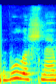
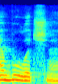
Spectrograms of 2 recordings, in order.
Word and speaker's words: булочная: Так, например, произошло изменение нормы звукосочетания в таких словах, как булочная, булочная, да, еще некоторое время назад недопустимо было произносить булочная, нужно было говорить только булочная, но сейчас это изменилось, и сейчас можно уже говорить и так, и так, а скоро слово булочная в произношении шин уже будет устаревшим, да, и уже эта норма тоже движется.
